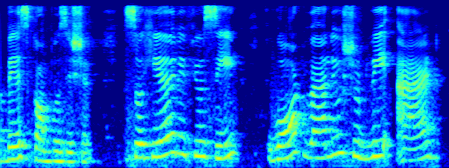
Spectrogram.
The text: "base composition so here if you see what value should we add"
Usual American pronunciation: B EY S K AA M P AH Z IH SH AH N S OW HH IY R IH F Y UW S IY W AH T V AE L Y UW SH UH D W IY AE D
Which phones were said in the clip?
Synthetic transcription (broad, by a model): B EY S K AA M P AH Z IH SH AH N S OW HH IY R IH F Y UW S IY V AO T V AE L Y UW SH UH D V IY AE D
